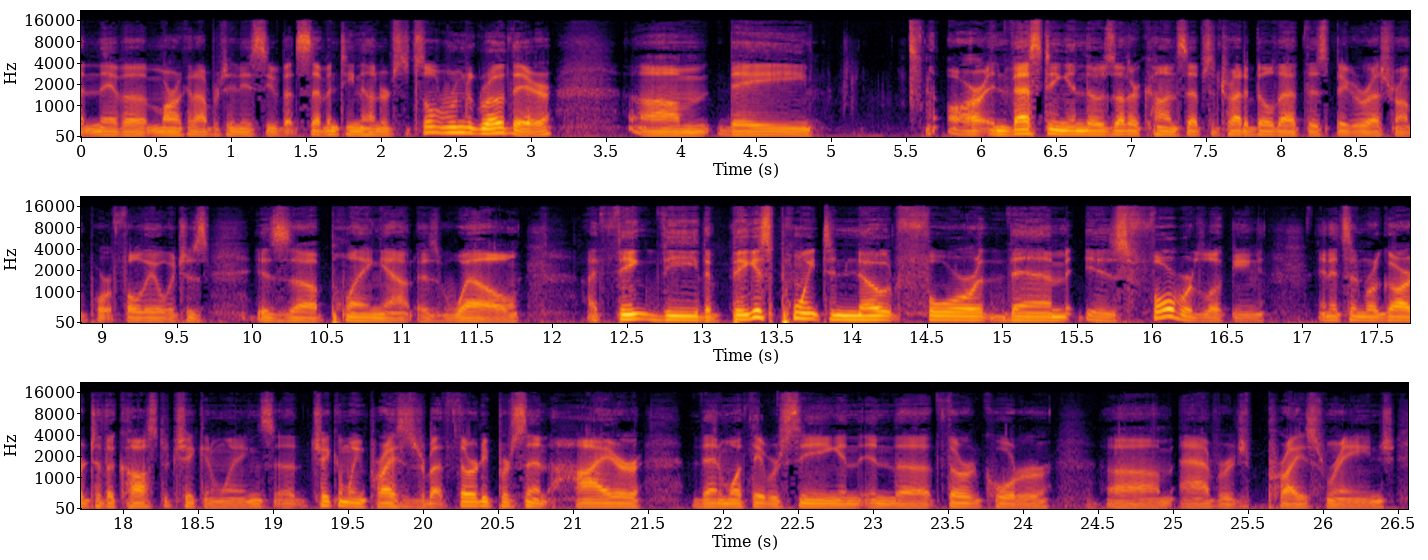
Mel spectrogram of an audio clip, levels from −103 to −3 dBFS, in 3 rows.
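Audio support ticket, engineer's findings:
No audible faults found on this speech recording.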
